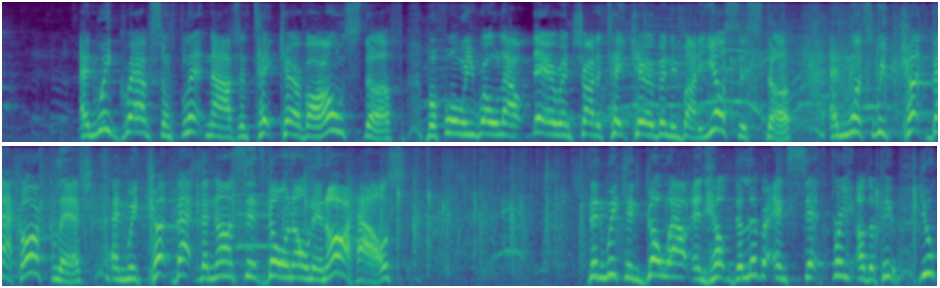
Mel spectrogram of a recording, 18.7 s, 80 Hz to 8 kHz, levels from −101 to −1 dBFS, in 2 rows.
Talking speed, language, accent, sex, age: 190 wpm, English, American, male, 40-59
